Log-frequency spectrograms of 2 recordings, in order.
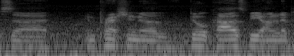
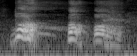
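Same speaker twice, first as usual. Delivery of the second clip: high, loud laughing whoa; classmate's amazed whoa; 10 semitones higher, 15 dB louder than usual. Retold or imitated. The classmate cracking up, high laughing whoa. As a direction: cry out through a laugh. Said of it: "he would be like".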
